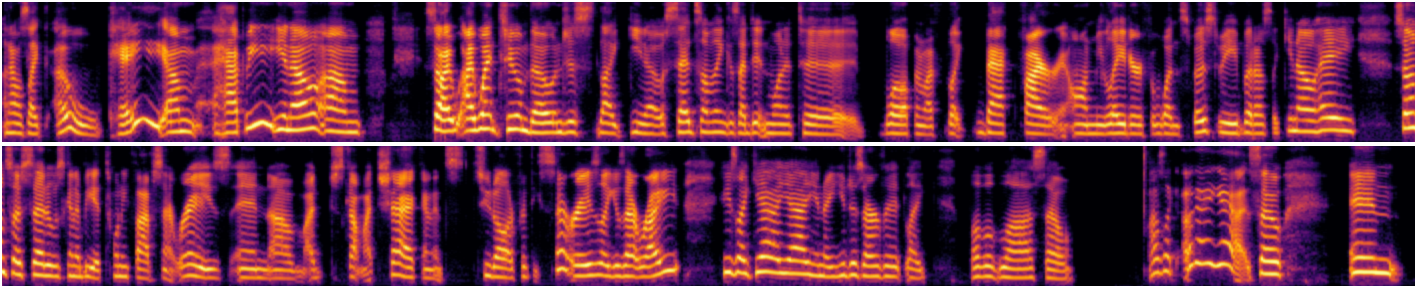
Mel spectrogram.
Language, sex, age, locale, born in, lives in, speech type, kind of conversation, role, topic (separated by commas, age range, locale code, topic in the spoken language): English, female, 35-39, en-US, United States, United States, conversation, podcast, guest, What important lesson did you only learn after starting your career?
